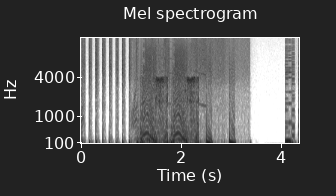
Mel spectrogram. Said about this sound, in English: Do I have the duck hunt boost? I should have the duck hunt boost. I made the goddamn thing. I think it's this one.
